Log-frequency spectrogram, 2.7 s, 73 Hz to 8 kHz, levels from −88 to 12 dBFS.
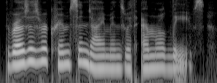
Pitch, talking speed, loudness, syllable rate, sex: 195 Hz, 175 wpm, -21 LUFS, 6.3 syllables/s, female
